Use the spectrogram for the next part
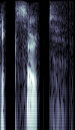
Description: [ex·sert]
